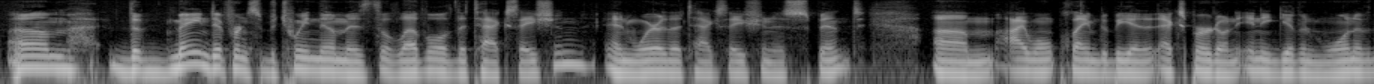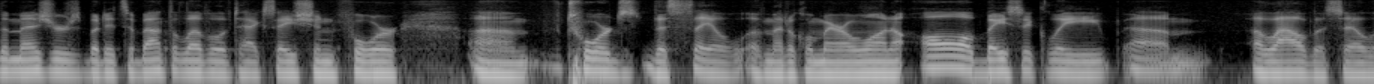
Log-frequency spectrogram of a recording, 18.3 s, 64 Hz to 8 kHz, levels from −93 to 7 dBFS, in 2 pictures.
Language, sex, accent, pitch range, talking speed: English, male, American, 110-130 Hz, 175 wpm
